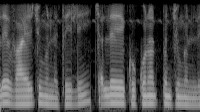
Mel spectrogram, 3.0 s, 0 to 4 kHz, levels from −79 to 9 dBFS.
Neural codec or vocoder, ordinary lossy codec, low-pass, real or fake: none; none; 3.6 kHz; real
